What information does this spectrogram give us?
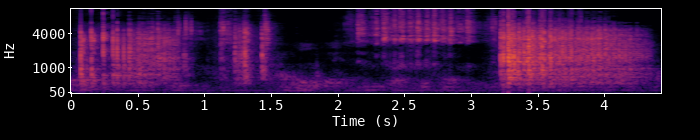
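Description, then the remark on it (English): Dice clatter and roll across a hard tabletop in several loud bursts of rattling, skittering clicks, each settling briefly before the next handful tumbles, as players roll for skill checks in a tabletop role-playing game. No one speaks. “Man, how the heck does WD-40 get that many dice?”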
